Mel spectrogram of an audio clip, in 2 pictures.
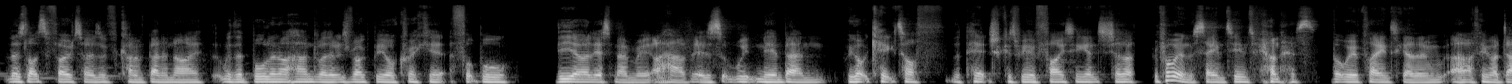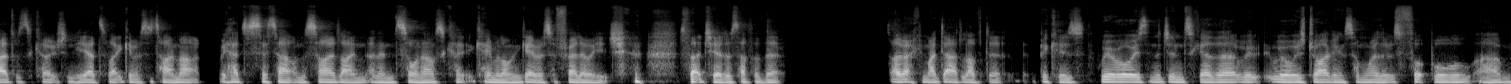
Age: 20-39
